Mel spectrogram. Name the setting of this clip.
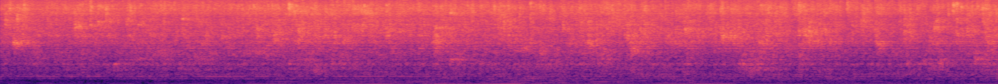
restroom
